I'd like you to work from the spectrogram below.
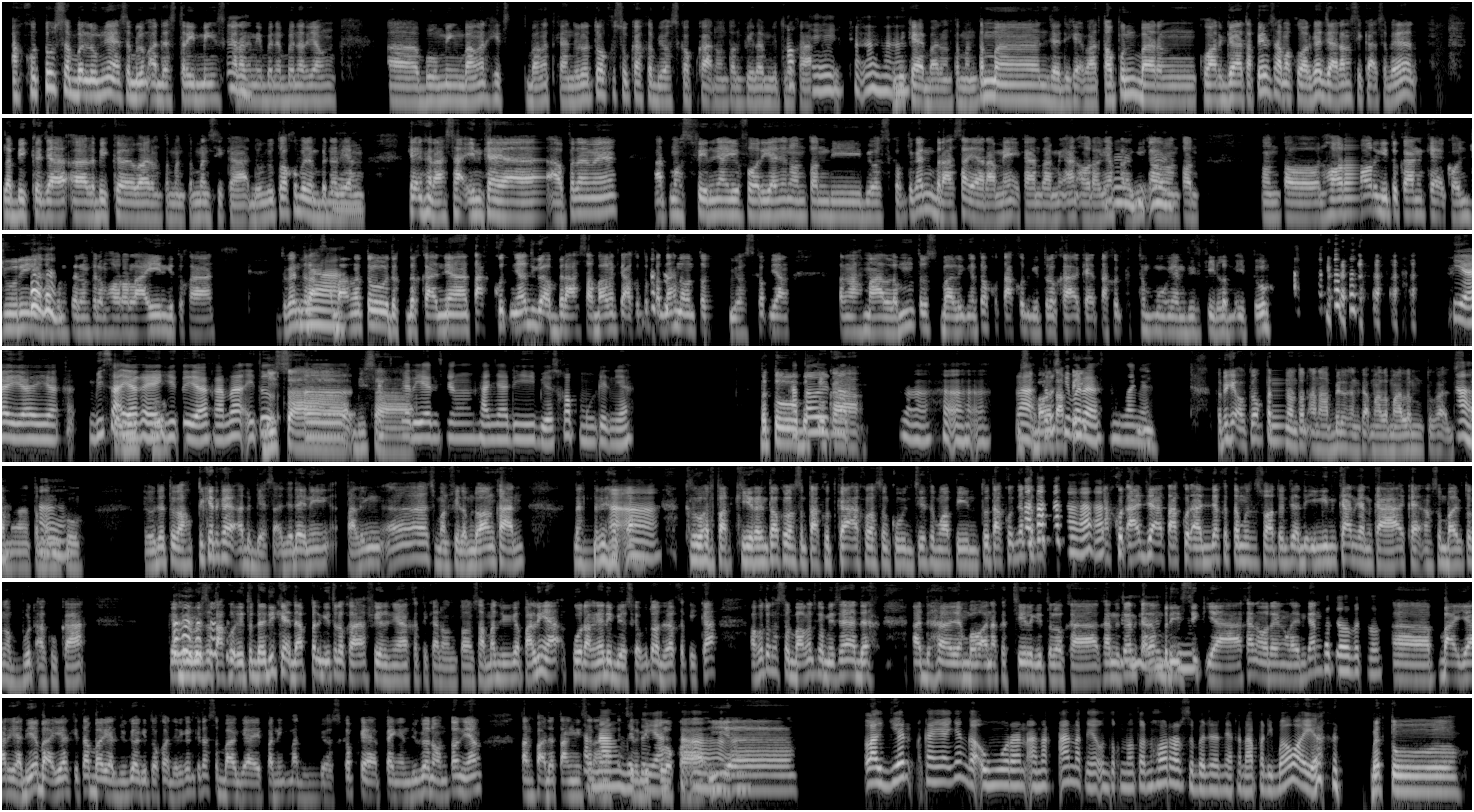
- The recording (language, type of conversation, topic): Indonesian, podcast, Apa perbedaan pengalaman menikmati cerita saat menonton di bioskop dibanding menonton lewat layanan tayang daring?
- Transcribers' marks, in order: in English: "streaming"; in English: "booming"; other background noise; laugh; laugh; laugh; in English: "experience"; tapping; unintelligible speech; laughing while speaking: "ternyata, keluar parkiran"; laugh; laugh; in English: "feel-nya"; chuckle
